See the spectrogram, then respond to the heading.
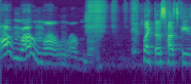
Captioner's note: snickering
